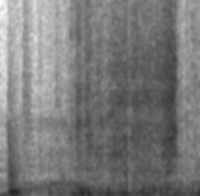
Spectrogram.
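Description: A light hammer tap or two on a brad nail in a thin, soft wall plank, setting it back flush. This is followed by about a second of rubbing as a hand brushes across the wood surface.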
